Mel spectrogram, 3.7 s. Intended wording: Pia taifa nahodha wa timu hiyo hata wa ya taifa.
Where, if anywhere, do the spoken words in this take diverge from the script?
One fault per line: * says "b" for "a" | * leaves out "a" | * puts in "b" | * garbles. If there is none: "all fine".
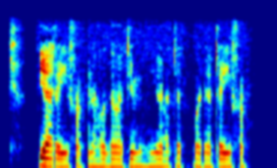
all fine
